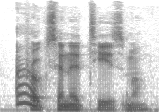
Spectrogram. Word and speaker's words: proxenetismo: sure I I'm sure I didn't get the pronunciation right proxenetismo there proxenetismo thank you interesting okay sorry well that's that's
